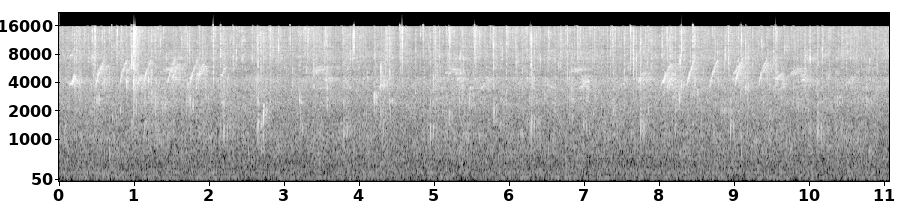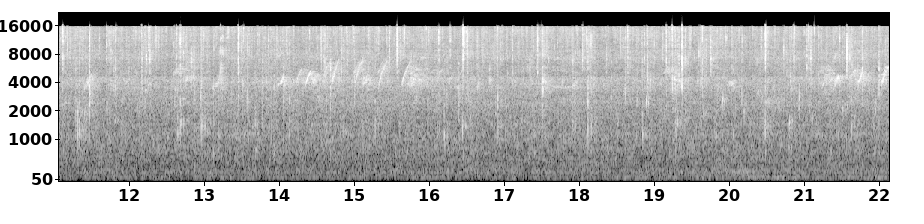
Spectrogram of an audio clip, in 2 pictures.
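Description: Raindrops patter and drip onto a metal awning.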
